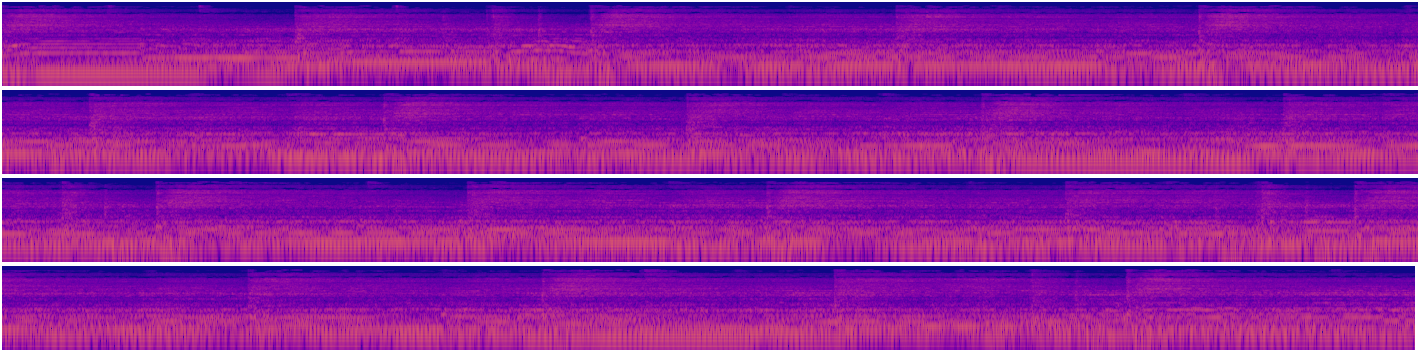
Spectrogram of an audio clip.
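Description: Live rock band playing loud: electric bass and electric guitar over a drum kit, with regular drum and cymbal hits.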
